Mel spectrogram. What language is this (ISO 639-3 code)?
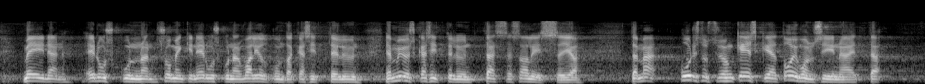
fin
